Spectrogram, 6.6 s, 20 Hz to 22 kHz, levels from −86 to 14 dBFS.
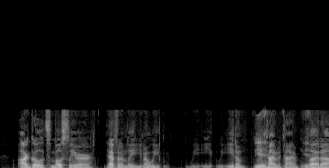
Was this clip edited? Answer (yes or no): yes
